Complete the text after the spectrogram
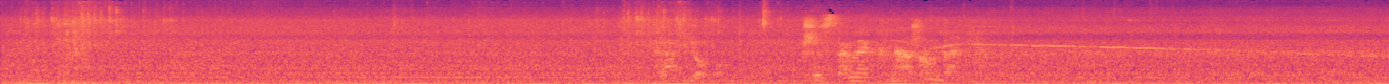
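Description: The bus rattles and creaks over the road.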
